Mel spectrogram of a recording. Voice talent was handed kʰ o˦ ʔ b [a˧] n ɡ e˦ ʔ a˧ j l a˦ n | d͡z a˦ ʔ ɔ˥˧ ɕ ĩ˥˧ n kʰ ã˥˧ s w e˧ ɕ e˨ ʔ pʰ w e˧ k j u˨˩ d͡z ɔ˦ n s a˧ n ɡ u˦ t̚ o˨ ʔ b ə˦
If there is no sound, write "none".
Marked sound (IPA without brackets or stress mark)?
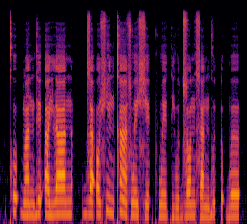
ã˧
